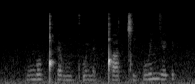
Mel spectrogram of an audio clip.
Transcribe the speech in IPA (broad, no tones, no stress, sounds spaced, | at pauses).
ŋʷ ɤ ʊ̯ ǃʰ ɛ ʊ̯ ŋʷ a kʷʼ ɯ n ɛ ǃ a ǀ i ʔ u ɪ̯ n z e ʔ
